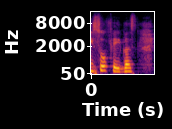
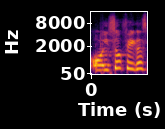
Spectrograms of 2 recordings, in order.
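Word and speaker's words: oesophagus: यहां पे जो ओ होता है वो साइलेंट होता है। हम कह सकते हैं the letter which does not produce any sound is called silent letter. तो यहां पे अगर हम इसको ओसोफेगस बोलते तो यहां पे कोई भी लेटर साइलेंट ना होता।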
